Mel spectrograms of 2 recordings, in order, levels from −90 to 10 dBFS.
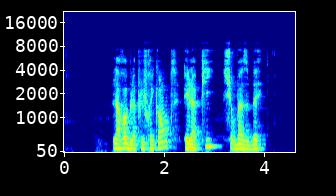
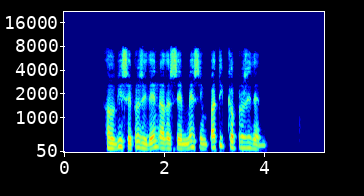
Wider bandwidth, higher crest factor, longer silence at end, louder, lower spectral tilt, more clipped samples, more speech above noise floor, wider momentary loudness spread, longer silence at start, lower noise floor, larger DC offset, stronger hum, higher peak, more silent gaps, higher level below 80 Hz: about the same, 9 kHz vs 8.2 kHz; about the same, 18 dB vs 18 dB; second, 0.65 s vs 1.2 s; about the same, -28 LUFS vs -27 LUFS; first, -6 dB/octave vs -4.5 dB/octave; neither; second, 54 dB vs over 63 dB; about the same, 7 LU vs 8 LU; first, 1 s vs 0.85 s; second, -82 dBFS vs under -90 dBFS; neither; neither; about the same, -10 dBFS vs -10 dBFS; neither; about the same, -62 dBFS vs -66 dBFS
